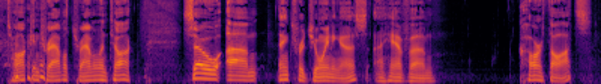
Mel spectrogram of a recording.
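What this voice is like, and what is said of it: Slightly worn, off voice. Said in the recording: “my voice is a little wanky. I've been traveling and talking and traveling.”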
